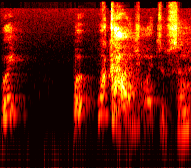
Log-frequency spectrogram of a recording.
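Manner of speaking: hushed, soft, breathy delivery. Retelling a first phone call with Uncle Ray: imitating Ray Lewis's way of talking. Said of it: "that's really how he talks".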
